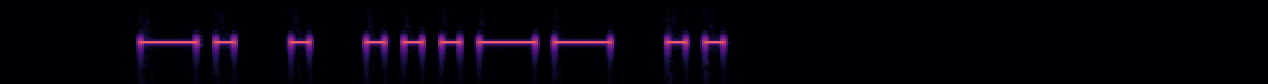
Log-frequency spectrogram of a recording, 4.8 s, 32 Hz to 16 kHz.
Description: Morse code, heard as a keyed tone, about 17 wpm, 700 Hz. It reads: NE3I
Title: USA Call Signs - 4 Characters - Repeated 3x - 17wpm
